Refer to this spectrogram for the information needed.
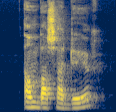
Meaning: ambassador
- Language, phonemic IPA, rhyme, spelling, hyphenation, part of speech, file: Dutch, /ˌɑm.bɑ.saːˈdøːr/, -øːr, ambassadeur, am‧bas‧sa‧deur, noun, Nl-ambassadeur.ogg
